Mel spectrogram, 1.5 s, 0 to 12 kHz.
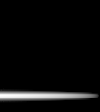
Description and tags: Elevator Ping 02
Elevator Ping
If you enjoyed the sound, please STAR, COMMENT, SPREAD THE WORD!🗣 It really helps!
